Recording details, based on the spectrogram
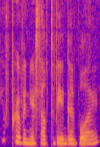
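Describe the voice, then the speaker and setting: A woman voicing a flirty female coworker in an ASMR roleplay, close to the mic in a soft, playful whisper. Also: mid-range voice, steady tone, fairly quick, creaky, dry recording, close to an everyday voice. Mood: teasing whisper.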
